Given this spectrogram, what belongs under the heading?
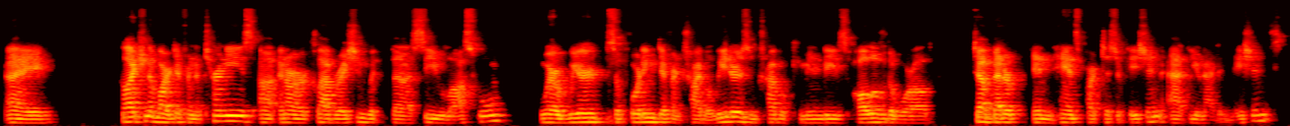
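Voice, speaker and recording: A young man in his twenties introduces himself as a guest. His voice has a bright, forceful edge and rings in a roomy space. He speaks earnestly but haltingly, often pausing on an uh. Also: mid-range voice. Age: 20s. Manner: earnest, halting, many uhs. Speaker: youth mentor, guest. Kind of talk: casual self-introduction.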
